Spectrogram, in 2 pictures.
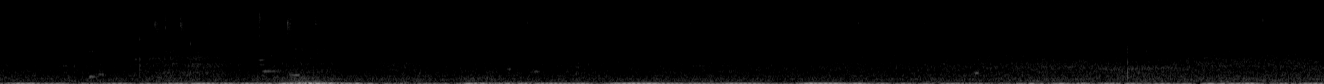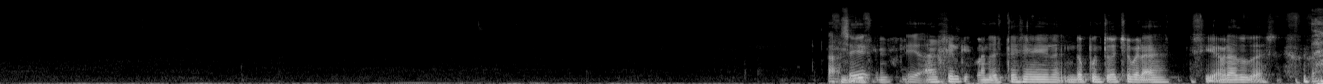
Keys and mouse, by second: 0.9 right click, 1.7 click, 1.7-2.7 middle drag, 1.7 right click, 2.7 click, 2.7 right click, 2.9 middle click, 3.6-5.8 drag, 4.1 r, 5.1 r, 6.4-8.6 drag, 6.9 r, 8.6 r, 11.0 click, 11.4 g, 15.4 g, 16.6 r, 18.5 g, 19.4 middle click, 20.1-21.4 right drag, 20.8 click, 20.8 middle click, 25.0-26.3 middle drag, 26.3 right click.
